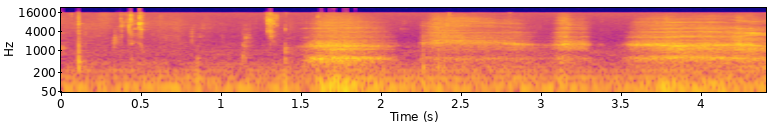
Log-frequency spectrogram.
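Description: Close-miked mouth sounds of eating: wet clicks near the start, then two breathy swells, one about a second and a half in and one near the end.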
